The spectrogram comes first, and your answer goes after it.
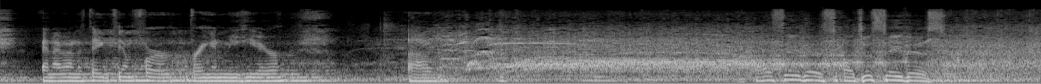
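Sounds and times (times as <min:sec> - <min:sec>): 
speech: 0:00.5 - 0:03.5, 0:04.1 - 0:05.2, 0:07.6 - 0:09.8
audience applause: 0:04.5 - 0:10.3.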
